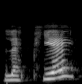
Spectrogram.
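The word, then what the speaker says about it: les pieds: got a head there we've not actually pronounced the d or the s at the end of there so it is again pronounced lepier then for neck and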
